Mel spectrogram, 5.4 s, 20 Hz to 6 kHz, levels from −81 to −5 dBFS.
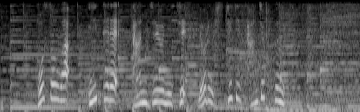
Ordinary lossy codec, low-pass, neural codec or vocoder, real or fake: none; 5.4 kHz; none; real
